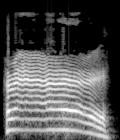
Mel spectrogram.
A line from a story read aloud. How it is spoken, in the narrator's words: cried a voice from the audience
